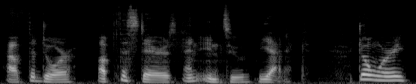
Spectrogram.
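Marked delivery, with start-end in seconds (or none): 3.6-4.1 high Peppa voice. Acted. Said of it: "says Peppa".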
